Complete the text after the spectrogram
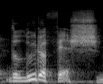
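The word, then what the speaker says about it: lutefisk: The lutefish.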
